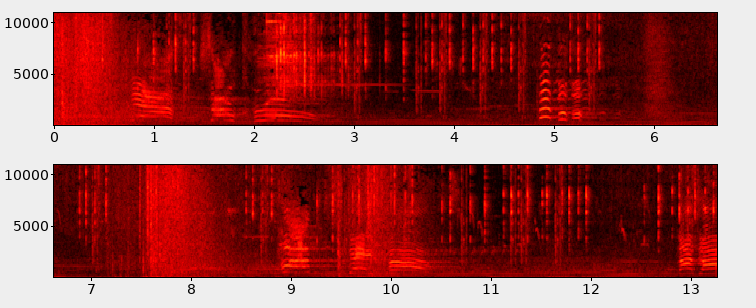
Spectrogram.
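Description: Rapid bursts of video game gunfire aimed at the boss Cylostra Direfin, fairly quiet, mixed with clicking and chirpy game effects, with a voice talking over parts of it.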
